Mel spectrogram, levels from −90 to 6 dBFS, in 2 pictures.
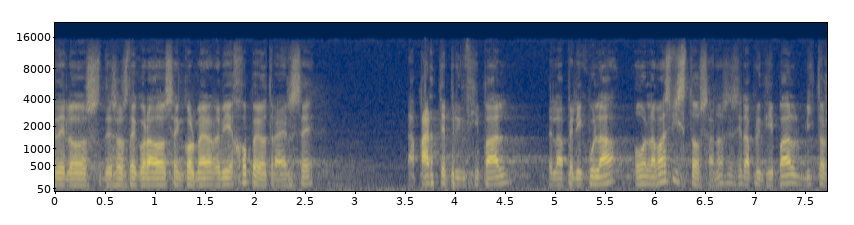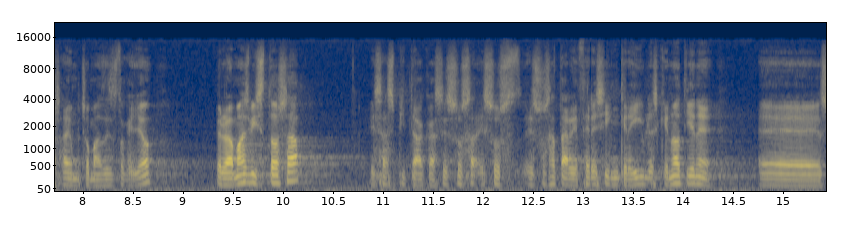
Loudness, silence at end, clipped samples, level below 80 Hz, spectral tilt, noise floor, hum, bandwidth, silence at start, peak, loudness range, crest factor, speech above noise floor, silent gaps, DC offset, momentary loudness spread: -21 LUFS; 0 s; under 0.1%; -54 dBFS; -4 dB/octave; -48 dBFS; none; 16 kHz; 0 s; 0 dBFS; 6 LU; 22 dB; 27 dB; none; under 0.1%; 11 LU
